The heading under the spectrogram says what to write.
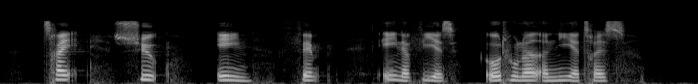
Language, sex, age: Danish, female, 23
